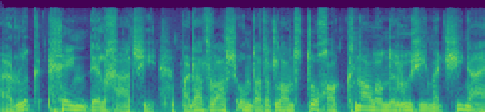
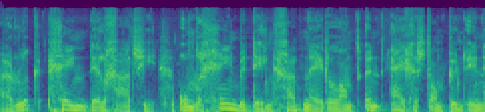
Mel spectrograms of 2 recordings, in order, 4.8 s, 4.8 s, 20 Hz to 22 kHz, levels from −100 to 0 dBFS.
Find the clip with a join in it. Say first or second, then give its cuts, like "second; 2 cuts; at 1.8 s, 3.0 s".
second; 1 cut; at 1.8 s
